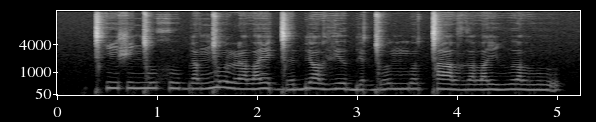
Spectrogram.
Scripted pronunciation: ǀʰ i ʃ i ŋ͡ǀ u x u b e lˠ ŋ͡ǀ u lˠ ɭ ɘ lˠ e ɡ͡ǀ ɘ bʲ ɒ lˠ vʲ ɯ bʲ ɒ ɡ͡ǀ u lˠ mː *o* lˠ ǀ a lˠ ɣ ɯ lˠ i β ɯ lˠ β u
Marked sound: incorrect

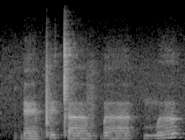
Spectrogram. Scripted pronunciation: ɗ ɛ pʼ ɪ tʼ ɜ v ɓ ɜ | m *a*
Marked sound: incorrect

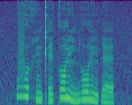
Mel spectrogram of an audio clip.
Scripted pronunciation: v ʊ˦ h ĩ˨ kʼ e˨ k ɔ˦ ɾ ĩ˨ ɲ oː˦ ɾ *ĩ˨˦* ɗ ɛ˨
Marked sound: incorrect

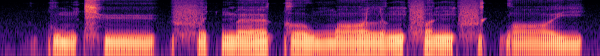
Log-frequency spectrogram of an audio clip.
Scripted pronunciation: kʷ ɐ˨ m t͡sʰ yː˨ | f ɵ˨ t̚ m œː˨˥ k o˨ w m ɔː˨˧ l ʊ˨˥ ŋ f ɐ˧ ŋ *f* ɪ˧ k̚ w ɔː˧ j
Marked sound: correct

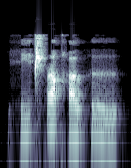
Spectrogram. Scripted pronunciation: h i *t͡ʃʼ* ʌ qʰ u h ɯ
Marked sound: correct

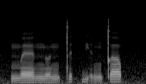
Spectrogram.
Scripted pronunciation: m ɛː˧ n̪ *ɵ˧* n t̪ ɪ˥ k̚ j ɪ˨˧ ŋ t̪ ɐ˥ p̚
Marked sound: correct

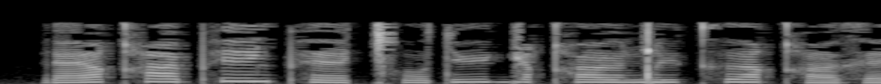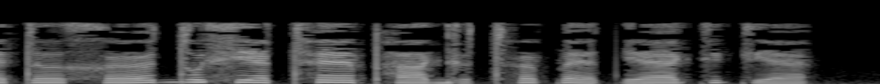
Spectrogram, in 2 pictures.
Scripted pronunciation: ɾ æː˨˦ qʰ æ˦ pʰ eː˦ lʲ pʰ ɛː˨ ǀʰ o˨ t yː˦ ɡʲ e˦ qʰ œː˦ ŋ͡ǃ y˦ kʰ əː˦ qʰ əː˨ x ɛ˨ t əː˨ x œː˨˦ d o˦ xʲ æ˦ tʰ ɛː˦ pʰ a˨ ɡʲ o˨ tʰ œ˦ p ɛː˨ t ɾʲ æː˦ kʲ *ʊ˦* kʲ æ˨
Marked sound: incorrect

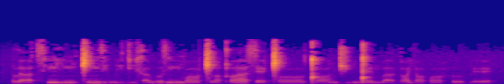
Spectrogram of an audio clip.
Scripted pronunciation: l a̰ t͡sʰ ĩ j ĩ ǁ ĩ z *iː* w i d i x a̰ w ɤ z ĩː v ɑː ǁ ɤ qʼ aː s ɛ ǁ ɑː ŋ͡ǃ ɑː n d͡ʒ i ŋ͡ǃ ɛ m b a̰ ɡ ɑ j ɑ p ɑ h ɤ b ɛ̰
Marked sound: incorrect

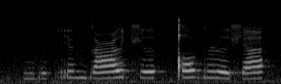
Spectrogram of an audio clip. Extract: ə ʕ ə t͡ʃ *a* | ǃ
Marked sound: incorrect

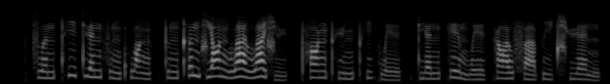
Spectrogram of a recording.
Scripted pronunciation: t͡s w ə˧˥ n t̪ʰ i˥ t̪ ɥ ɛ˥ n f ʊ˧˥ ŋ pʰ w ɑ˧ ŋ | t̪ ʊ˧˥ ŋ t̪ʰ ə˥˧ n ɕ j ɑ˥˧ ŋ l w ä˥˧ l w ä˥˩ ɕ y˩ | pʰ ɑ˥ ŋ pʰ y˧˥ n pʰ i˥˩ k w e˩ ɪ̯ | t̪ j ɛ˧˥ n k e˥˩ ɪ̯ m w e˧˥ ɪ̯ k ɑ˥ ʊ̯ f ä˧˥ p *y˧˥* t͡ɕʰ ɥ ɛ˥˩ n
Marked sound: incorrect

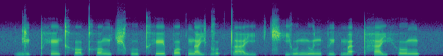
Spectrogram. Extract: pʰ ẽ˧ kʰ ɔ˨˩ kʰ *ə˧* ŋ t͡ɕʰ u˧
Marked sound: incorrect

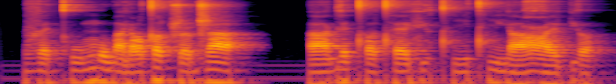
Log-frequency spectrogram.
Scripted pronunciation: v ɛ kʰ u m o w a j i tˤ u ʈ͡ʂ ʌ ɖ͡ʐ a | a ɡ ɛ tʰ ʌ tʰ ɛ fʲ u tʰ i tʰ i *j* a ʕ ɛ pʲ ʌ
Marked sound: correct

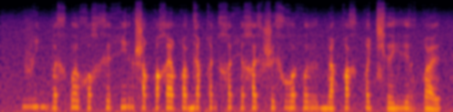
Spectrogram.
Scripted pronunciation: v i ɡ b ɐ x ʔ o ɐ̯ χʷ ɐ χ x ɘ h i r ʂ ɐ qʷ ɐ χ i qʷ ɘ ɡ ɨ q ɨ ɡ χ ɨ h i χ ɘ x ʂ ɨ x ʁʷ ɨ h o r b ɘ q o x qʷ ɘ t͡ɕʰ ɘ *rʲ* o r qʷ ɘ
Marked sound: correct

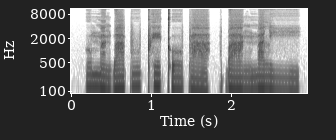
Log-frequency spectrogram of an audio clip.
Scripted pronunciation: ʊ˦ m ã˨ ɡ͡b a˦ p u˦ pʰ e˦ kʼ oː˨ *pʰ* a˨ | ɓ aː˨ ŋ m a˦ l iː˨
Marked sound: incorrect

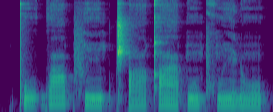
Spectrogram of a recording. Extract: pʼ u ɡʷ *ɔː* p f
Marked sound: incorrect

